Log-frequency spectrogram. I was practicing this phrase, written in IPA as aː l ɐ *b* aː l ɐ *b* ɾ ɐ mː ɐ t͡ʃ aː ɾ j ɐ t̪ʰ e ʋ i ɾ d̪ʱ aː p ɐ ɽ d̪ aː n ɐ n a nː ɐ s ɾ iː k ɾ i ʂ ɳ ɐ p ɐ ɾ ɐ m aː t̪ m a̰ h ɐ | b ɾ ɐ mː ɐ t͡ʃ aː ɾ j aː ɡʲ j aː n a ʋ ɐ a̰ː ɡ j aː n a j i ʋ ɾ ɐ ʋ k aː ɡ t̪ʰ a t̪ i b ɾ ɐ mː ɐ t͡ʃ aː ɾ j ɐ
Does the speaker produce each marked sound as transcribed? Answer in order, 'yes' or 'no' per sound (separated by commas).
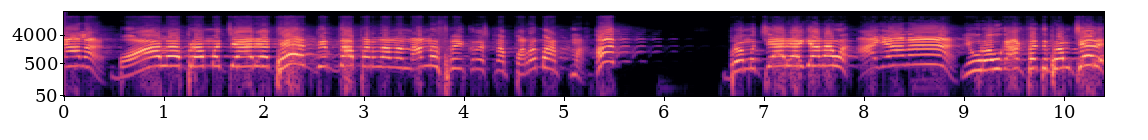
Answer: yes, yes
